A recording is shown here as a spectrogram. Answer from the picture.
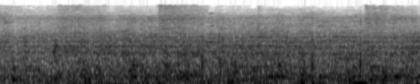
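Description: A train picks up speed, heading from a side track toward a rail yard's entry switch, its wheels clattering steadily over the rails in a dense, continuous rumble with faint rhythmic clicks. It sounds fairly loud, with no voices.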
